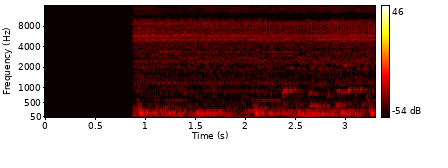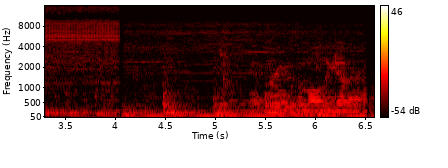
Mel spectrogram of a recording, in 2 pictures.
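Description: Tattoo machine buzzing steadily, starting about a second in after silence, with a man's voice talking over a low hum near the end.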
